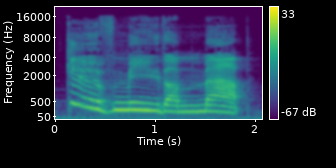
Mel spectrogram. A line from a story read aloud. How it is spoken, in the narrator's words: he bellowed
